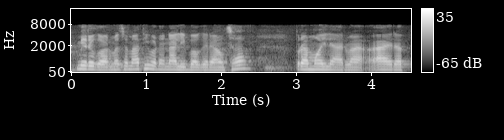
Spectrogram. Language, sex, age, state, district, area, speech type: Nepali, female, 60+, West Bengal, Kalimpong, rural, spontaneous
